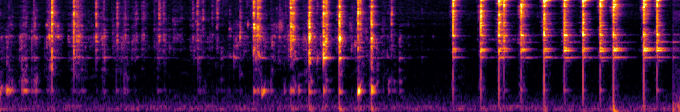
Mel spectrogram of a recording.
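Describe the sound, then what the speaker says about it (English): A metal utensil clinks rapidly against a glass container while liquid is stirred, a quick run of bright taps in bursts with short pauses between, close and fairly loud. "Stir, stir, stir."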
